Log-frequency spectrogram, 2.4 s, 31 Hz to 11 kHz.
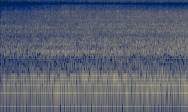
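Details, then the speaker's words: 1992 Ford Mustang LX 5.0 V8 convertible, parked over 10 years, just restarted: settles into a smooth, even idle with a steady low rumble and no ticking or misfire; normal idle. "Even idling down perfectly. That EGR doing its job."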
